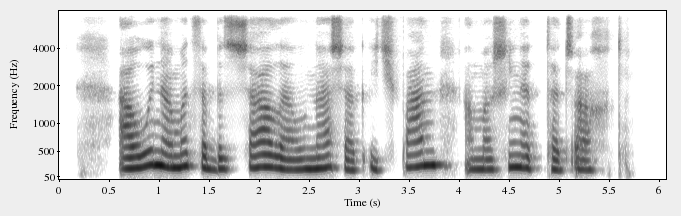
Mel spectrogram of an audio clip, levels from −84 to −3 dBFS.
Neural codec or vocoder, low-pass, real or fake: codec, 24 kHz, 1.2 kbps, DualCodec; 7.2 kHz; fake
